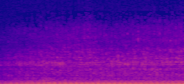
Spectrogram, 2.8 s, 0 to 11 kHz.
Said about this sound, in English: As you can hear in the background, the Yugoslav salvage men have put the pump into operation. The pump is pumping water into the 80-ton floating crane.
